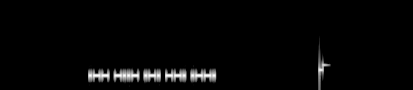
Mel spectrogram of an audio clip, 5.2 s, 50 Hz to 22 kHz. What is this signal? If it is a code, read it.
Morse code, heard as a keyed tone, about 44 wpm, 700 Hz. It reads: WXRGP
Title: Code Groups - 5 Letters - 45wpm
